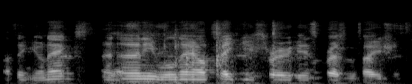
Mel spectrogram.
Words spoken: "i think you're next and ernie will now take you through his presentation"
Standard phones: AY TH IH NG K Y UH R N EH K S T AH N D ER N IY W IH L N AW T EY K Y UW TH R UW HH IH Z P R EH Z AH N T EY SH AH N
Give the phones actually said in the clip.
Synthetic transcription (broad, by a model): AY TH IH NG K Y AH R N EH K S T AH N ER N IY W IH L N AW T EY K Y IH TH R UW IH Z P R EH Z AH N T EY SH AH N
